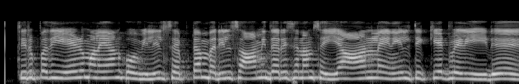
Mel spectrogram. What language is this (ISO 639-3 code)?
tam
